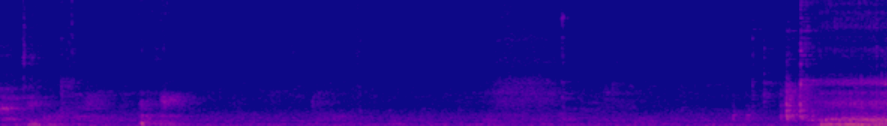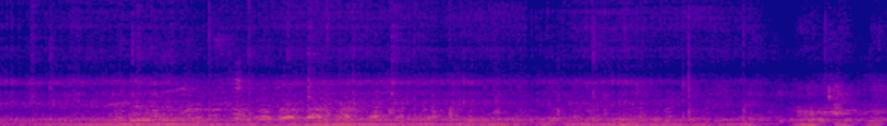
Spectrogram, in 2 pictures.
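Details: Adult man's imitation of sleep apnea snoring: about five seconds of near silence, then loud, rough, rattling snoring to the end; imitated, not real sleep.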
